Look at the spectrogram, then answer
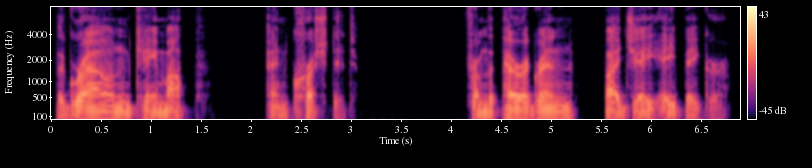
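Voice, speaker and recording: A man reading a novel as an audiobook narrator, in a measured, deliberate way with falling phrase endings. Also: sits low, a bit bright, no room sound, studio quality.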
